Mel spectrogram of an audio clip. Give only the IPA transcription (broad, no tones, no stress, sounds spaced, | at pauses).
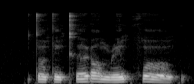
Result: t ɔ̃ t ẽ kʰ ɵ ʊ̯ ɽ ɔː m ɭ ẽ kʷ f ɔ̃ː kʷ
